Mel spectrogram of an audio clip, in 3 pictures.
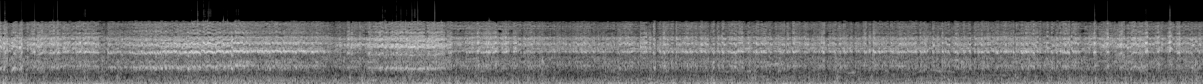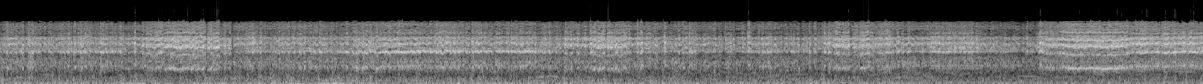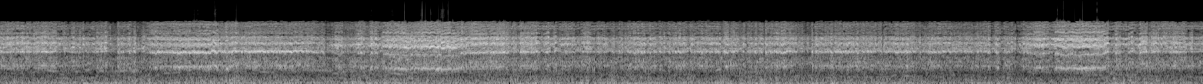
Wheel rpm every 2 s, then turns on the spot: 220, 220, 230, 230, 230, 230, 230, 220, 230, 220, 230, 230, 230, 230, 220, 230, 230, 220.
none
